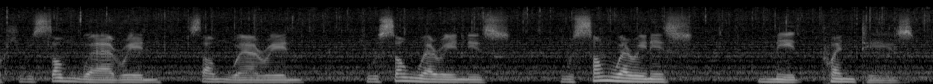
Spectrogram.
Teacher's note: you wouldn't usually pronounce the R in somewhere in this accent, but this is an exception because right after it comes the vowel sound I in the word in.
